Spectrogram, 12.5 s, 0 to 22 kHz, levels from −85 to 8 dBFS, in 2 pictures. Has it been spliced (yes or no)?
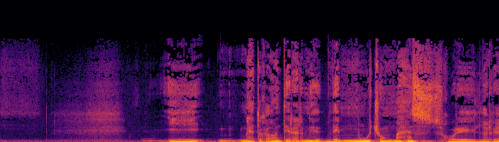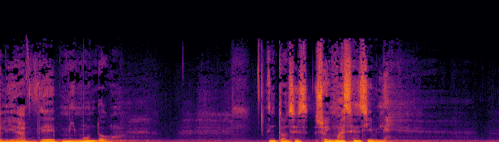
no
